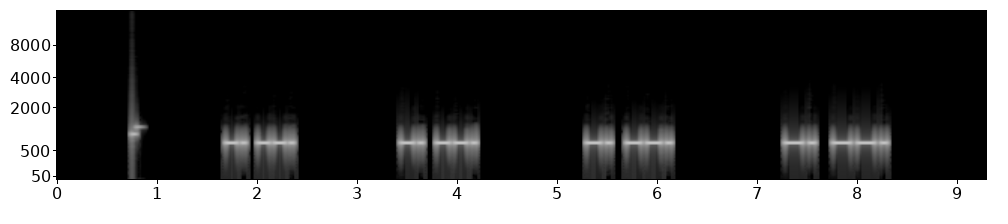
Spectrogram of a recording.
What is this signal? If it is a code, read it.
Morse code, heard as a keyed tone, about 26 wpm, 700 Hz. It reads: NG NG NG NG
